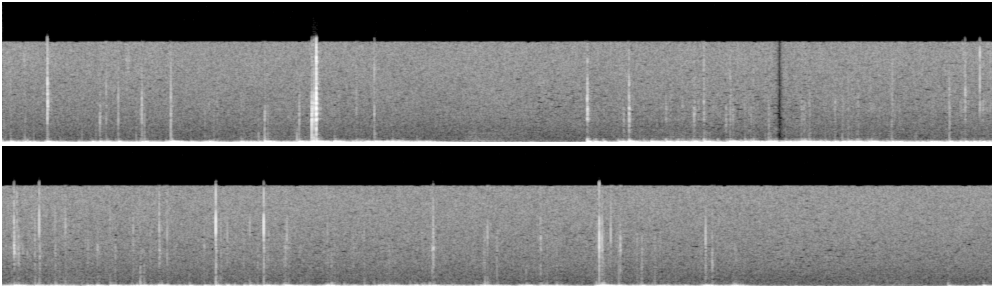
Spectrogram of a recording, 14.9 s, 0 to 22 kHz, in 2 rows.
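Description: Long fake nails on both hands scratch the hollow steel mesh grille of a silver Blue Yeti microphone. The result is a dense, low, throbbing rumble of rapid scratches with a steady pitch around 160 Hz and almost no high end. It pauses briefly near the four-second mark and fades off after thirteen seconds.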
